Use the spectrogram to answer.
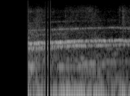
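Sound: ambulance siren passing outside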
